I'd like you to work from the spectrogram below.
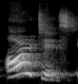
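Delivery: Artist as AR-tist; stress on first syllable. Shown as a demonstration. Teacher recalling her example, artist as AR-tist. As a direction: punch the start of artist. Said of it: "artist এভাবে বললাম".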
